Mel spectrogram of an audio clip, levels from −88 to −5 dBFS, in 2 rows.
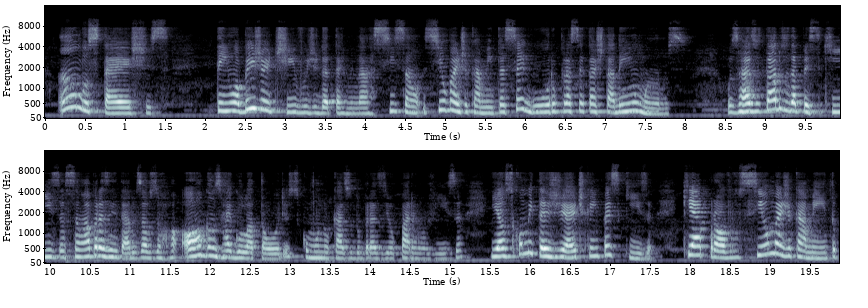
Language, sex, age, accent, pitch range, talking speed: Portuguese, female, 20-39, Brazilian, 180-250 Hz, 140 wpm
